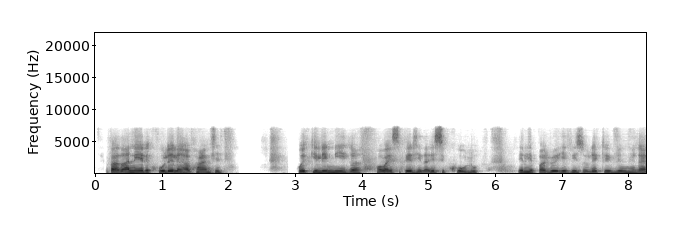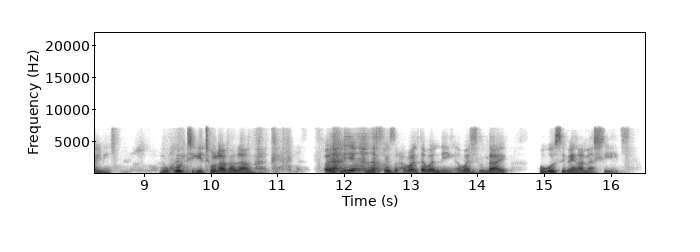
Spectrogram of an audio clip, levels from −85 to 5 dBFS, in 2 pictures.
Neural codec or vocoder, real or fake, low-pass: codec, 16 kHz, 0.7 kbps, FocalCodec; fake; 7.2 kHz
